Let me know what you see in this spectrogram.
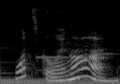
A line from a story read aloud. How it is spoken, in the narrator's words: muttered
